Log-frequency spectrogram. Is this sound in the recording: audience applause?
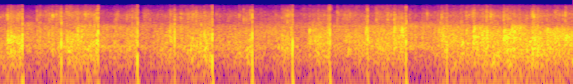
yes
